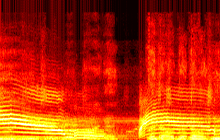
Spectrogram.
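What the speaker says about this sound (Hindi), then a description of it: "गधे के मालिक ने पाली बिल्ली एक बालों वाली" A long-haired pet cat in a children's animated moral story meows loudly twice, with a long drawn-out cry, a brief dip, then a second rising meow. No talking.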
